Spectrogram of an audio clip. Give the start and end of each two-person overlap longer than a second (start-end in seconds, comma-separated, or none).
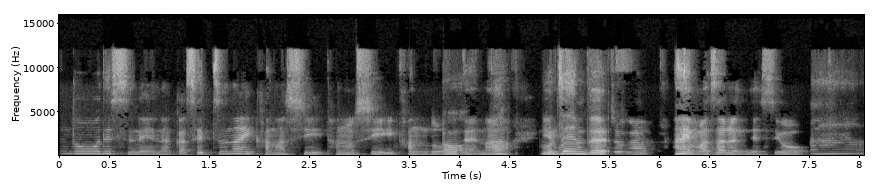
3.8-5.5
